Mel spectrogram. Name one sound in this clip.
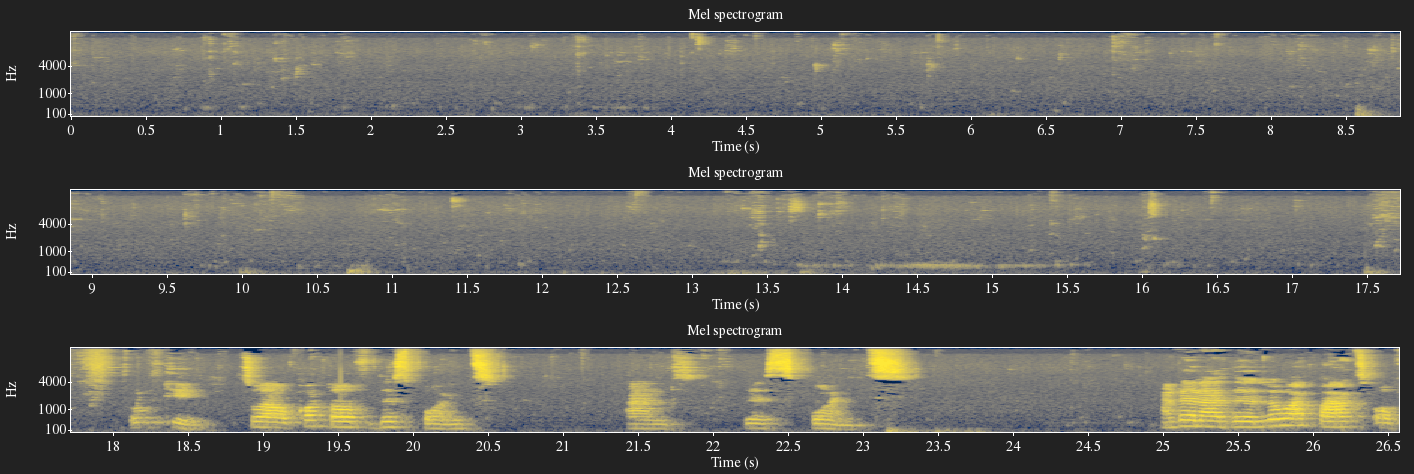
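Cloth rustles softly as hands smooth and fold it.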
